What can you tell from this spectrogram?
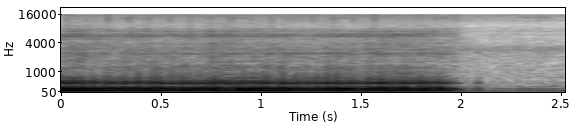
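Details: Snoring in a sleeping Vizsla dog: deep, rumbling, rattling breath noise ending abruptly.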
